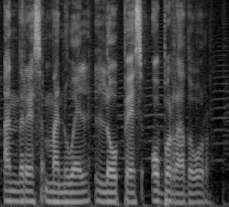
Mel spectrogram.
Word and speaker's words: Andrés Manuel López Obrador: But it's Señor Andrés Manuel López Obrador.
